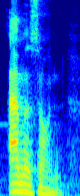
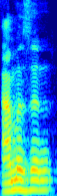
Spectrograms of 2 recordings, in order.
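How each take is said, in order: First: The last syllable rhymes with Don, American style. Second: The word is said in a British way. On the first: "the American pronunciation of the name" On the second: "the British pronunciation for the rainforest"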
